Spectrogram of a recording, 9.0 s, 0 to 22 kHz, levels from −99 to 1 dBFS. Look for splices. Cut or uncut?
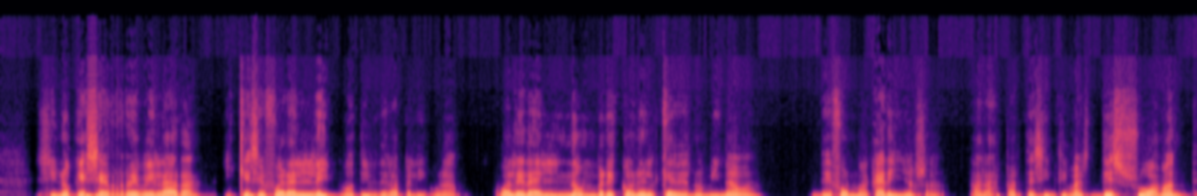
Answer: cut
